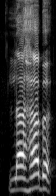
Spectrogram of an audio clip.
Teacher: ذات لہب، زا نہیں پڑھا جائے گا، ذال پڑھا جائے گا۔ لہب، ہا کو صاف پڑھیں گے، با پہ قلقلہ کریں گے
